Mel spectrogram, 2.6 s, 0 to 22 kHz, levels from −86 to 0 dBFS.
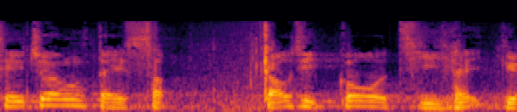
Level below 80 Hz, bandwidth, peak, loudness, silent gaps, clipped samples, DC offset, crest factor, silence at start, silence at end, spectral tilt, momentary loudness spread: -50 dBFS; 11 kHz; -4 dBFS; -22 LUFS; none; under 0.1%; under 0.1%; 18 dB; 0 s; 0 s; -5.5 dB/octave; 7 LU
